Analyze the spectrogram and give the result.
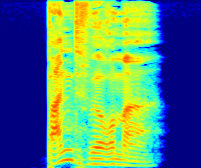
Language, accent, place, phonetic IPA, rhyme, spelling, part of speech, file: German, Germany, Berlin, [ˈbantˌvʏʁmɐ], -antvʏʁmɐ, Bandwürmer, noun, De-Bandwürmer.ogg
- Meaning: nominative/accusative/genitive plural of Bandwurm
